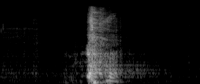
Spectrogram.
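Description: A man coughs once, a single sharp burst about a second in that trails off quickly.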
